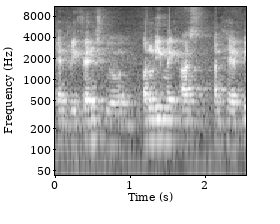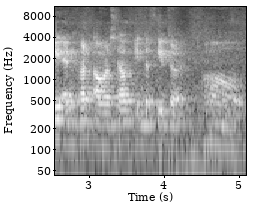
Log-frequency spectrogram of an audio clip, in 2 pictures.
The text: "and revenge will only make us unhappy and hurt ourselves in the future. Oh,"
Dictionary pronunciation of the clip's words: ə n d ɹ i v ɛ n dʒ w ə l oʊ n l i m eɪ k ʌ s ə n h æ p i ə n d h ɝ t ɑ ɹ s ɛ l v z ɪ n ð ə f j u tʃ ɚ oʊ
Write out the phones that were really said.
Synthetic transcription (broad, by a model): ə n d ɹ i f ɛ n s w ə l oʊ n l i m eɪ k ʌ s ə n h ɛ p i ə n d h ɝ t ɑ ɹ s ɛ l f ɪ n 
